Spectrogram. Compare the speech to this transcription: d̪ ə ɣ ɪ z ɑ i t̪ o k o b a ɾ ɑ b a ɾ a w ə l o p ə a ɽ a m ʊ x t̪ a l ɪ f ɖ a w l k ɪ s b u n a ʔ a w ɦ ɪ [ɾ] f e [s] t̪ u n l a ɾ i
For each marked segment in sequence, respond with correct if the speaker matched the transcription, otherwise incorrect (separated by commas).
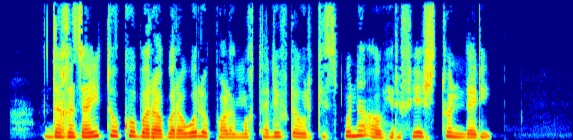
correct, incorrect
